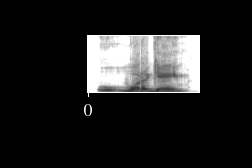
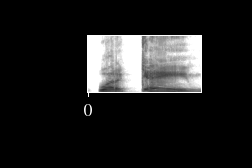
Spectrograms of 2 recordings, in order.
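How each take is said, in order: First: It sounds exasperated and frustrated, not celebratory. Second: It sounds excited and celebratory, like cheering. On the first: The game was frustrating to watch. "what the frick, man?" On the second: The game was thrilling and great. "I don't say that in any kind of like"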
